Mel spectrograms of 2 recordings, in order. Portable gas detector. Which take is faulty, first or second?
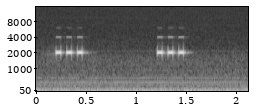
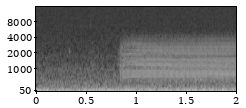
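first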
